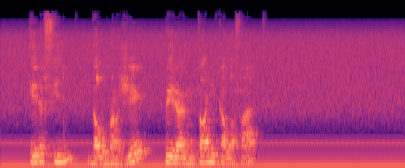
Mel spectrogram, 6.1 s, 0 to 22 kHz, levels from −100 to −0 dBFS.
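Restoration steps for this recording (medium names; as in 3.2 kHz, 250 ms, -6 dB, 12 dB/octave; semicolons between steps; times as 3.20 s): de-hum 94.8 Hz, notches 8; band-stop 610 Hz, Q 30; noise print and reduce 30 dB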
